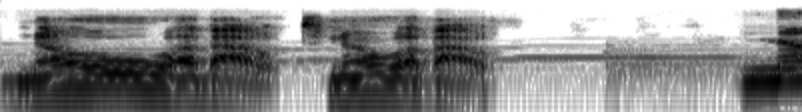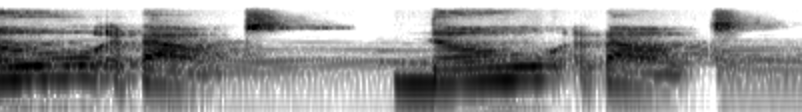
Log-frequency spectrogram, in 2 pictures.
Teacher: when we open up quickly to say the ah sound the schwa sound at the beginning of about we're going to get a little bit of a coming out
